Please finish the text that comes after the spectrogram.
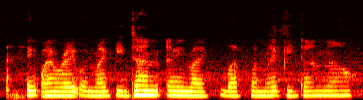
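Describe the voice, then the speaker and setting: A woman's voice: fairly low pitch, completely flat delivery, a little fast, mellow, muffled recording, slight background noise. A young woman vlogging at home, rambling casually with a giggle, sniffly from sneezing. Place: at home in front of a screen.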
